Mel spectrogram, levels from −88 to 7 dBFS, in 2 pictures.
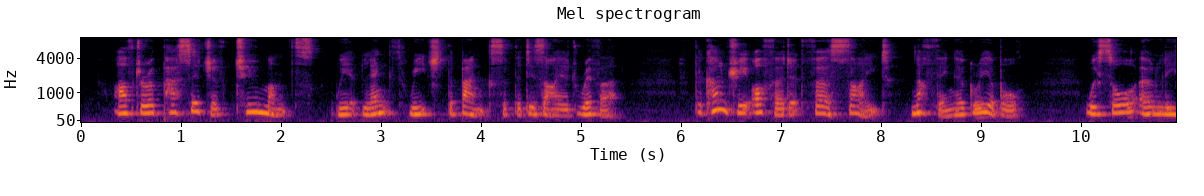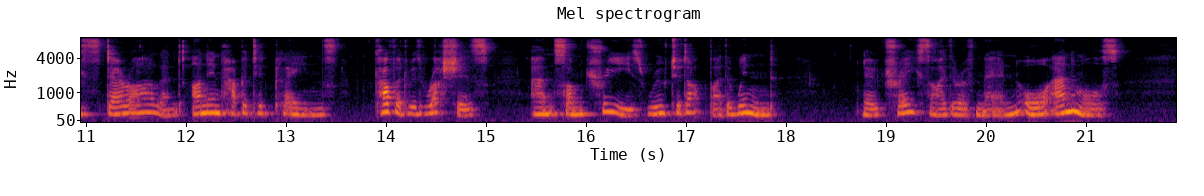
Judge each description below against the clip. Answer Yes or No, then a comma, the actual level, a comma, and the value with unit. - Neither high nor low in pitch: No, high, 200 Hz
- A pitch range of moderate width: Yes, average, 3.7 semitones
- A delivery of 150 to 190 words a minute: No, slow, 135 wpm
